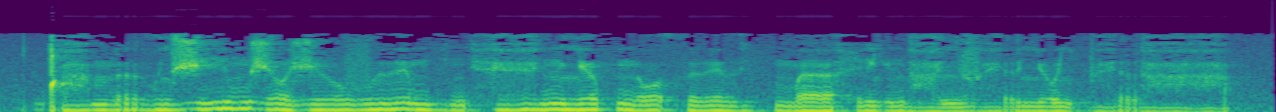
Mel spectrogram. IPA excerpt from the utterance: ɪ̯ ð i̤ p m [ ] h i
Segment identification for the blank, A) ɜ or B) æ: A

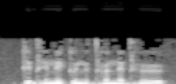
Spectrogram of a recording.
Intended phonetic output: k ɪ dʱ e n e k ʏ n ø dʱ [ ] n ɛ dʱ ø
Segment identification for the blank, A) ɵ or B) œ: B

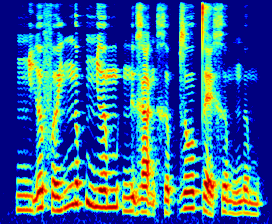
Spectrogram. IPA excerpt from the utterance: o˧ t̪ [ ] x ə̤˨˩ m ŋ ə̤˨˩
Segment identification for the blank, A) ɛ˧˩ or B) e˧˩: A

